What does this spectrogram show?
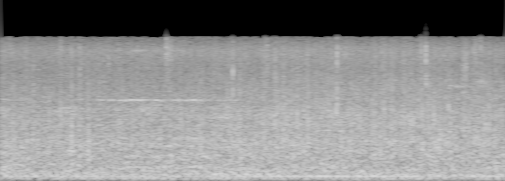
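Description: Steady rain hiss, with scattered faint ticks of drops.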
